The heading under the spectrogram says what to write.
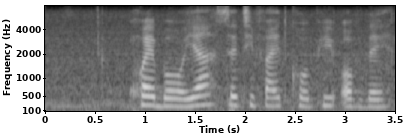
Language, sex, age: Tswana, female, 18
